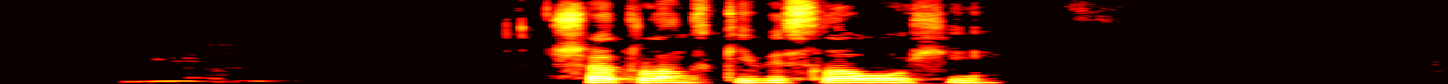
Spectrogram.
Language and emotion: Russian, neutral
